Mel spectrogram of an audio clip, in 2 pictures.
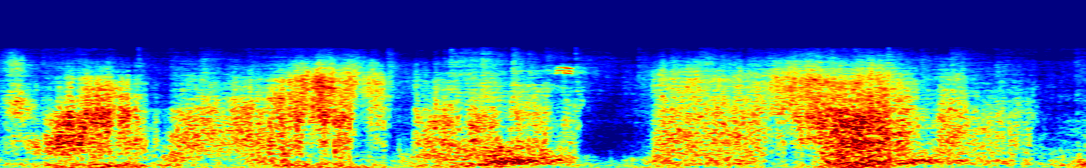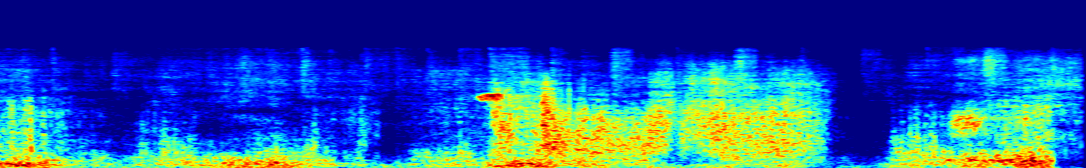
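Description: Downhill mountain bike ridden fast down a dry, dusty dirt track, heard from a body-mounted GoPro: wind rushing over the microphone with the tyres and bike noise, rising and falling in surges with brief dips.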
